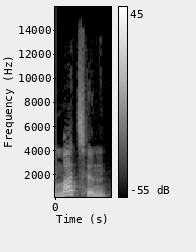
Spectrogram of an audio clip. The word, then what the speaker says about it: mutton: 当然老师也说过 mutton 读快了之后是鼻腔爆破，还记得吗？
